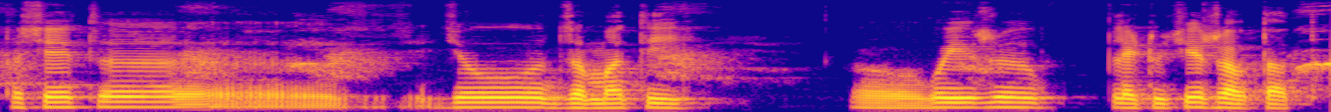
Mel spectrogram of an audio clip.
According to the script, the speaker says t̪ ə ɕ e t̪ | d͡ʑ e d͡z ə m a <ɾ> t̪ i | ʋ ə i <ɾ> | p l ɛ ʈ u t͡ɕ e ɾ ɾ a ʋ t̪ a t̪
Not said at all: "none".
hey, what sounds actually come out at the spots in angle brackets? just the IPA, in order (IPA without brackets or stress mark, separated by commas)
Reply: none, ɾ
